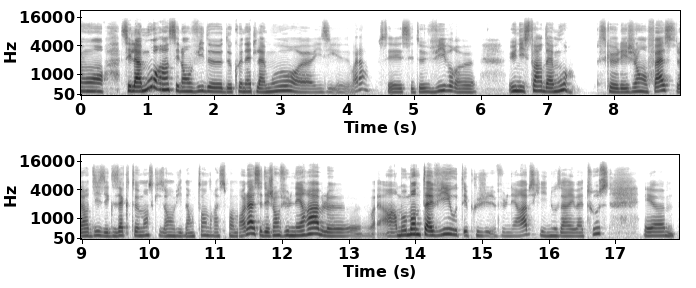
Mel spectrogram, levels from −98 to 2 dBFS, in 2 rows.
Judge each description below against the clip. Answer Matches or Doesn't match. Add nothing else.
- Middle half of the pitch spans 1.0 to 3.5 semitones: Doesn't match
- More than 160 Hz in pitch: Matches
